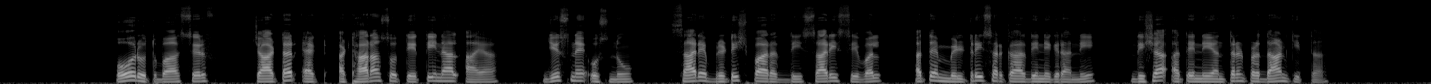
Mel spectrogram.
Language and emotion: Punjabi, neutral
